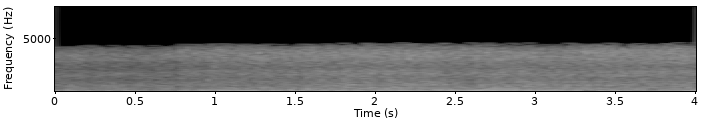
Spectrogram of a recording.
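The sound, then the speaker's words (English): A propeller airplane engine roars steadily and loudly as the plane climbs steeply toward a low overcast, a dense, unbroken drone with a low throbbing hum underneath, holding constant throughout with no voices. “Hey, you don't have to go straight up. Who's flying this ship?”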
